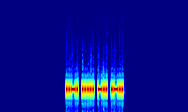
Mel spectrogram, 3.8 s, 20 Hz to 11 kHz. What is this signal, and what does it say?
Morse code, heard as a keyed tone, about 44 wpm, 700 Hz. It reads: F5DL
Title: DXCC-100 Call Signs - 4 Characters - 45wpm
